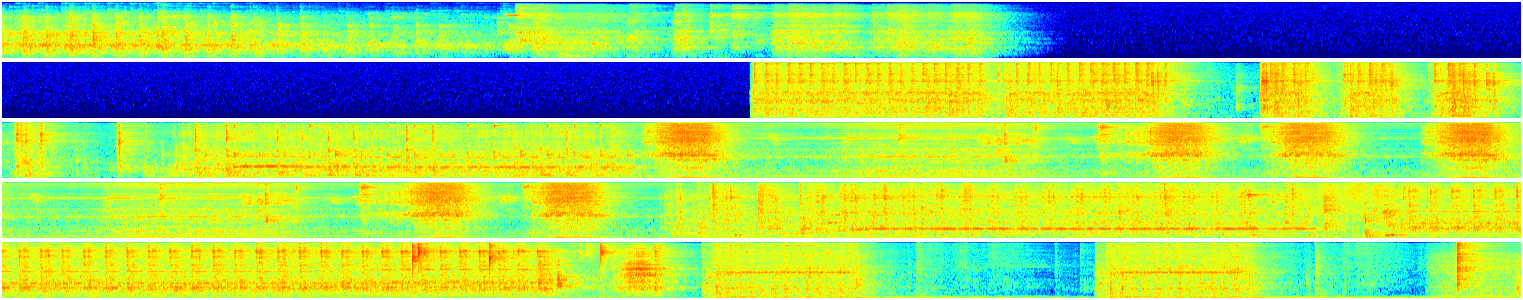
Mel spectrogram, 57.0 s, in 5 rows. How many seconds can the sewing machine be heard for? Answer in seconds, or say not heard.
47 s.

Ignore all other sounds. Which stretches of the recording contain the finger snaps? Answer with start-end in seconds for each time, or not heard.
48.6-50.1.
